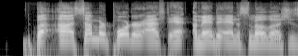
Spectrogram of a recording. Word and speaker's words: Anisimova: Anisimova.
